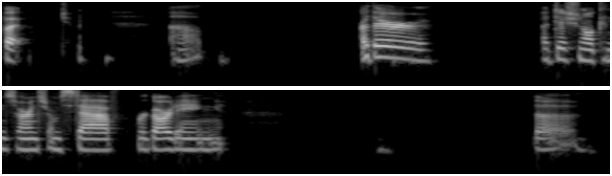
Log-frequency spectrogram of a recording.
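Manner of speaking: weak, strained throat voice. At a board meeting, speaker apologizes for their throat and questions staff, weak throat voice. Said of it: "I have a very weak throat voice right now".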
